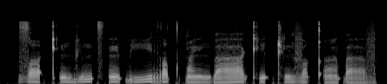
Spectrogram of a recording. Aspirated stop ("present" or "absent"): present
